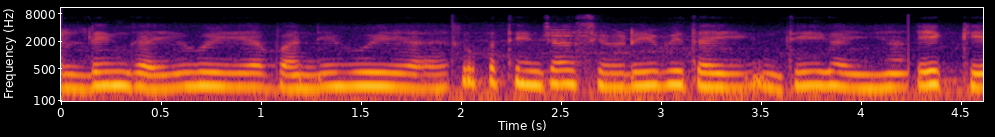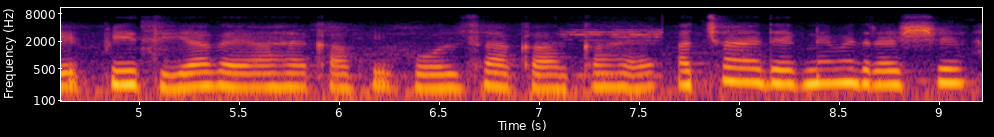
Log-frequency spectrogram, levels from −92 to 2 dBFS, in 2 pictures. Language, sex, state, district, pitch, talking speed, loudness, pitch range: Hindi, female, Jharkhand, Jamtara, 205 Hz, 210 wpm, -21 LUFS, 190-220 Hz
